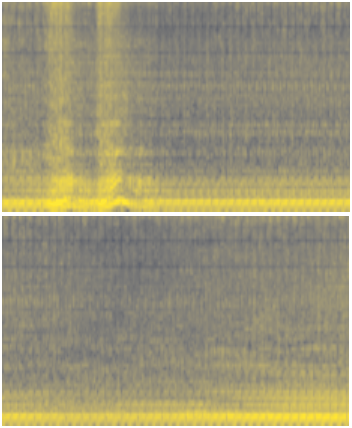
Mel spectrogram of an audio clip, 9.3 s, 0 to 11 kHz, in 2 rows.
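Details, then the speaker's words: 1992 Yamaha XJ600 Seca II after carburetor work: after a couple of blips it settles into a lumpy, uneven idle with one cylinder weak. Number two reads 180 against 420–440 for the others. "So, what is wrong with number two? Number two sounds like it's off."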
